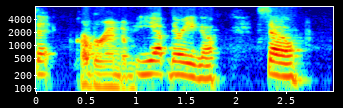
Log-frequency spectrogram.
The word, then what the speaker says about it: Carborundum: I can't pronounce it. Carborundum.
